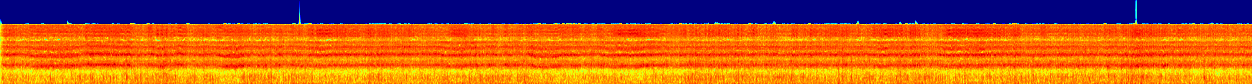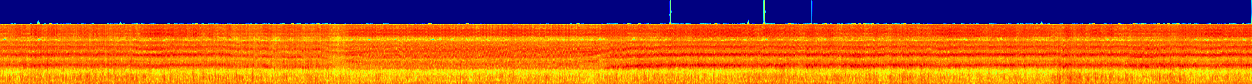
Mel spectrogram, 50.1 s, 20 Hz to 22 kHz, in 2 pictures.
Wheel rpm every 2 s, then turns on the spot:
230, 230, 230, 230, 230, 230, 220, 240, 230, 220, 230, 230, 230, 230, 220, 200, 170, 160, 170, 230, 240, 230, 230, 230, 220.
none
